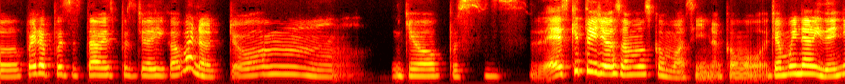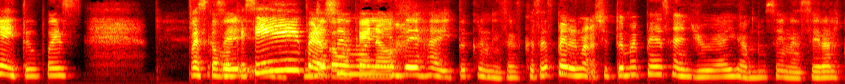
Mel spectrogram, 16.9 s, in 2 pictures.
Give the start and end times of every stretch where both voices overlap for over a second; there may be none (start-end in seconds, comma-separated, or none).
10.6-12.4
